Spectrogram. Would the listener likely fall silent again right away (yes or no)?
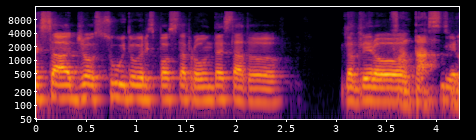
no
